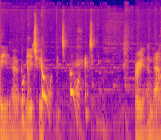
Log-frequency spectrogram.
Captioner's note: scratching record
